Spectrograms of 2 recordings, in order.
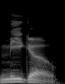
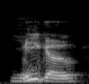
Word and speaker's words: Mego: comments right now i i think it's pronounced migo migo there you go that's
